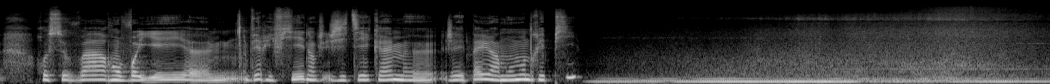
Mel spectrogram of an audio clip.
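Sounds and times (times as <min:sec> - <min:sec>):
speech: 0:00.4 - 0:06.0
airplane engine drone during takeoff: 0:05.8 - 0:10.4.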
